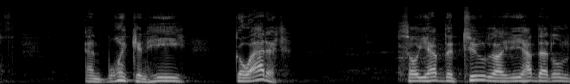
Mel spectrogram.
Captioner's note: laughter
